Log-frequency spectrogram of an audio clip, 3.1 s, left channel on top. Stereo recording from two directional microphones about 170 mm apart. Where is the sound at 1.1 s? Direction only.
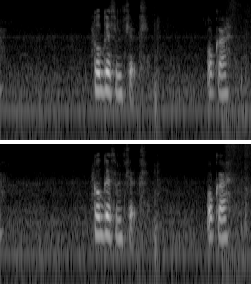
30° left (ahead or behind).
